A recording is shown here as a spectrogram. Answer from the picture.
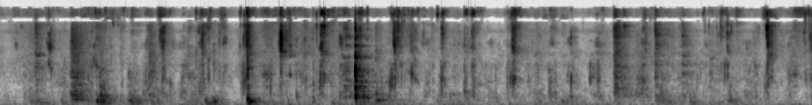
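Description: Close-up eating sounds: a person chewing a mouthful of rice and egg curry, with wet mouth clicks and smacks, and fingers squishing and gathering rice on a steel plate. The sounds come irregularly, busiest in the first half, with one sharp click about five seconds in the loudest.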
